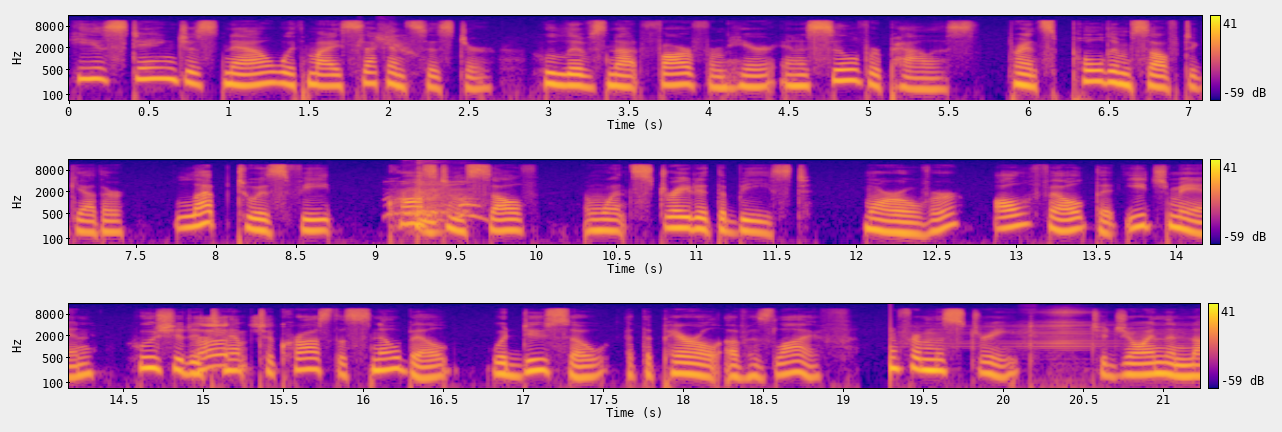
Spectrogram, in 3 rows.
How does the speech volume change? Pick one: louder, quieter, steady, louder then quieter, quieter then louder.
steady.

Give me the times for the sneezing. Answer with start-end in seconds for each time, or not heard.
1.8-2.2, 9.1-9.7, 14.9-15.4.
